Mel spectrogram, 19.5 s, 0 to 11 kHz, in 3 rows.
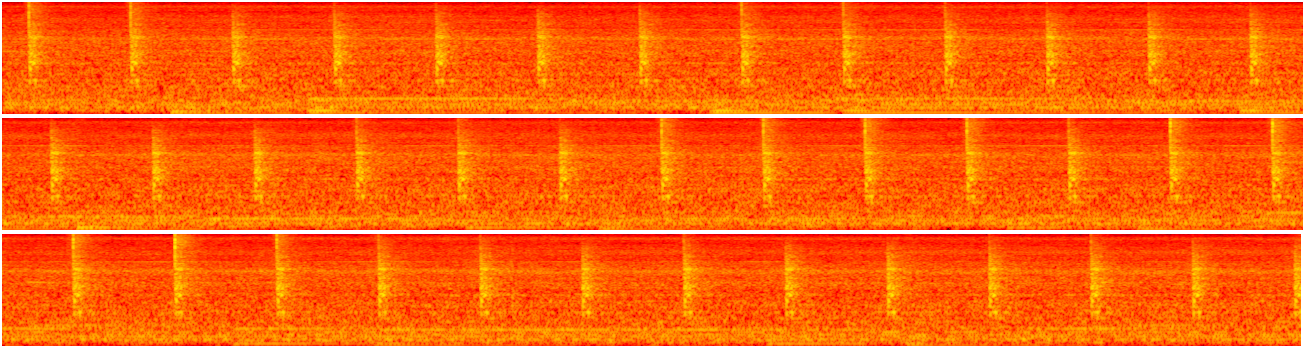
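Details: Laser tattoo removal session in Jamaica, after 30–45 minutes of numbing: sharp regular clicks about twice a second over a steady fan hum, with faint talk, as the tattoo removal laser fires. The patient says it feels like repeated injections.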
